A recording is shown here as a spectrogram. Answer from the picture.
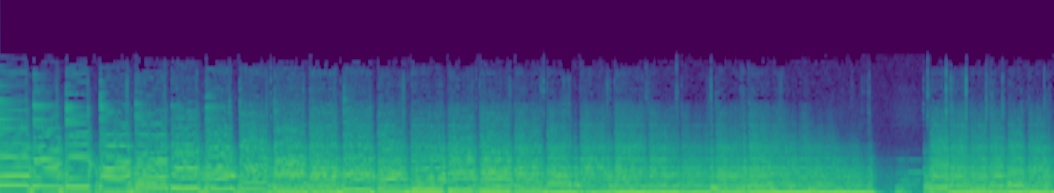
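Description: Electric guitar playing a chromatic exercise, four notes per string, as single picked notes stepping steadily downward in pitch at about four notes a second. After a brief break near the end the notes start climbing back up.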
